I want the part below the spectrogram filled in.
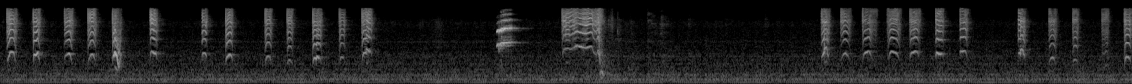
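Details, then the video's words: Lory at play during its daily activity indoors, giving long bursts of rapid harsh squeaky notes, several per second, broken in the middle by a rising whistle and a noisy rasp before the squeaks resume. "DAILY ACTIVITY OF LORY BIRD, PLAYING SINGING"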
